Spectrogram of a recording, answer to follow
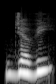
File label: "javi", Punjabi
